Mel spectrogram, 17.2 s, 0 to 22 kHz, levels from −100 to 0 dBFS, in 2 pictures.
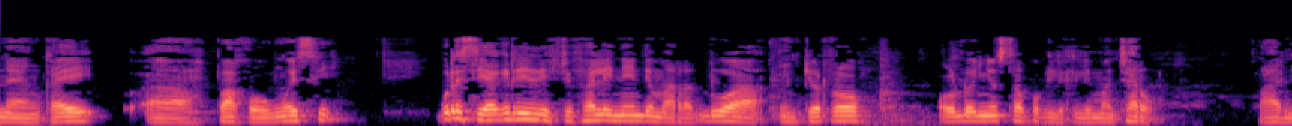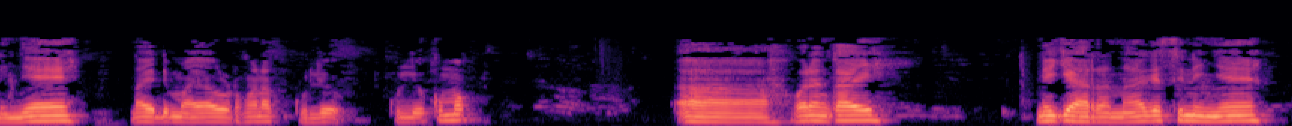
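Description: From start to end, the speech carries plainly audible damage, likely from MP3 compression. Nothing sounds above 7.2 kHz, so the top of the sound is cut off sharply. The encoder seems starved of bits, which fits a low bitrate near 32 kbps. It drops the treble and discards weaker frequency detail. That detail flickers in and out between frames. The result is a watery, swirly quality, and sharp sounds lose their edge.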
